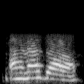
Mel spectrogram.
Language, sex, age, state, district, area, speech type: Kashmiri, female, 18-30, Jammu and Kashmir, Pulwama, urban, conversation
